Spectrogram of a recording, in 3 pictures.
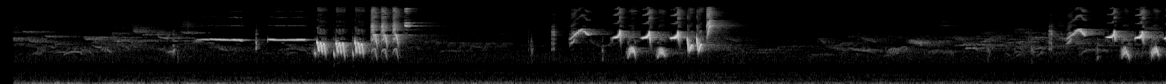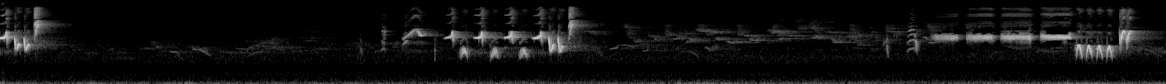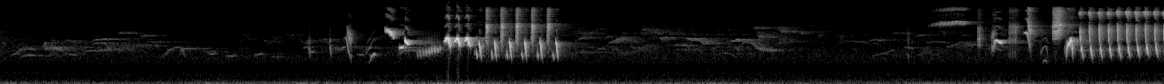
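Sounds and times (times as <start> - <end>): faint chirps of other birds: 0.2 - 34.9
songbird singing repeated phrase: 0.2 - 34.9.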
